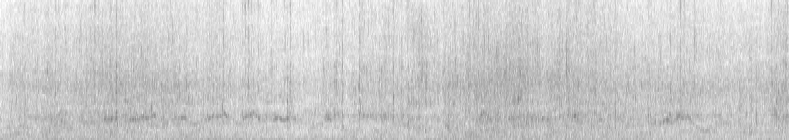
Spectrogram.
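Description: Wind buffeting the microphone over a steady wash of small waves against shoreline rocks.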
